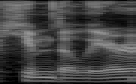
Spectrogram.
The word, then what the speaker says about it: Heimdall: They talk about this character several times in the stories of Loki, Thor, and Hela, but Heimdall, or Himdalir if you want the real pronunciation, is very likely to be joining us in this game.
